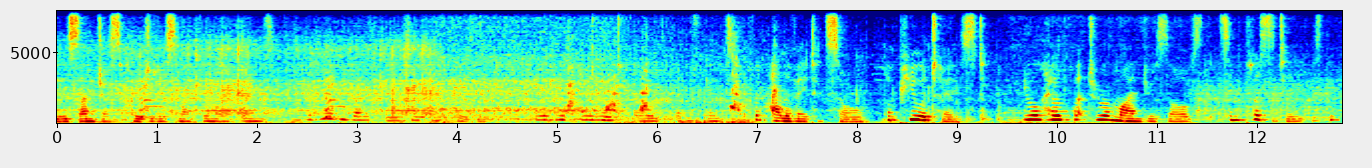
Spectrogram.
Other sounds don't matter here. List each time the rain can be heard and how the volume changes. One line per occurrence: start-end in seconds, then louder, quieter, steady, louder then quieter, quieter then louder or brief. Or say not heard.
0.0-12.8 quieter.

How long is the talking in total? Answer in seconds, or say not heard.
13 s.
